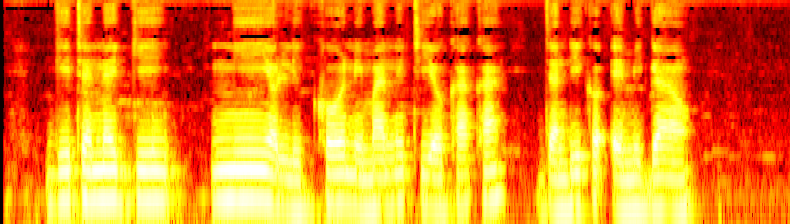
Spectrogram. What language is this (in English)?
Luo (Kenya and Tanzania)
